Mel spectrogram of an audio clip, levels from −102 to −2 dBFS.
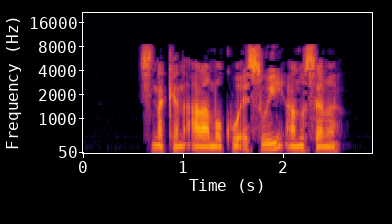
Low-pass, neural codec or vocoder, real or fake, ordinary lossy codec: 9.9 kHz; none; real; MP3, 32 kbps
